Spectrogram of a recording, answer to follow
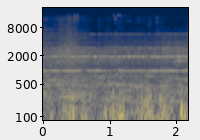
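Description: Busy pedestrian street ambience: a steady high-pitched tone, with a second, higher one, held throughout over an irregular low rumble.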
